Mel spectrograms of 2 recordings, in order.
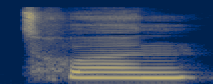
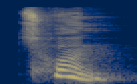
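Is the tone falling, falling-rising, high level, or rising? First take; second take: high level; falling. First: The pitch stays high and level. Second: The pitch falls sharply from high. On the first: "Первый тон" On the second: "четвертый тон"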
